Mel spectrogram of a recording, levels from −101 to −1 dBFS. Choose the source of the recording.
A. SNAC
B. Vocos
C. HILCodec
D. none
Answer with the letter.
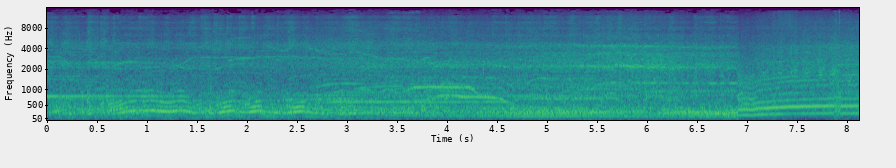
D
